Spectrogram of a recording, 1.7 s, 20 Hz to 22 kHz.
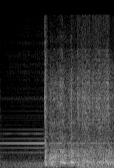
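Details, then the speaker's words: Peugeot Partner, TU5 JP4 engine, with a direct positive feed jumped to a fuel pump that had low voltage: a quiet hum, then the engine catches abruptly and settles into a steady, even run. "Ó, tá aí, ó. Nós temos um positivo aí, ó. O carro tá funcionando perfeitamente."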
